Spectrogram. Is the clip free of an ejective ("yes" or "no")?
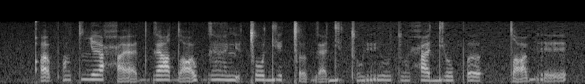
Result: no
